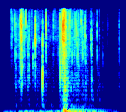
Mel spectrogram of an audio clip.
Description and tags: open snack bag
Opening of a snack bag, Recorded w/ m-audio NOVA condenser microphone.
doritos, open, bag, snack, chips, envoltura, papas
